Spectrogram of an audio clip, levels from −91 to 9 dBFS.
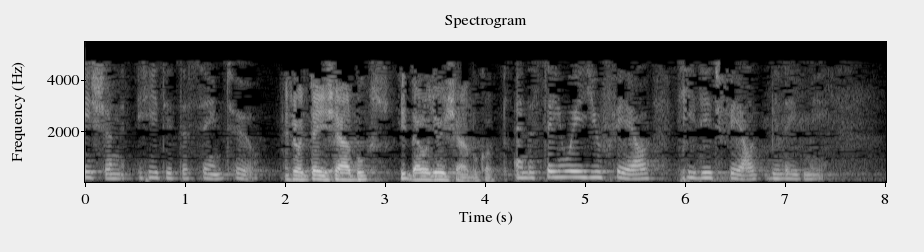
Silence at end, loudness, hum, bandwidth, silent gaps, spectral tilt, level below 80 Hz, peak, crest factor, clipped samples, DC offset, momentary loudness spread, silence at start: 0.5 s; -23 LUFS; none; 5 kHz; none; -9.5 dB/octave; -68 dBFS; -4 dBFS; 18 dB; under 0.1%; under 0.1%; 14 LU; 0 s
